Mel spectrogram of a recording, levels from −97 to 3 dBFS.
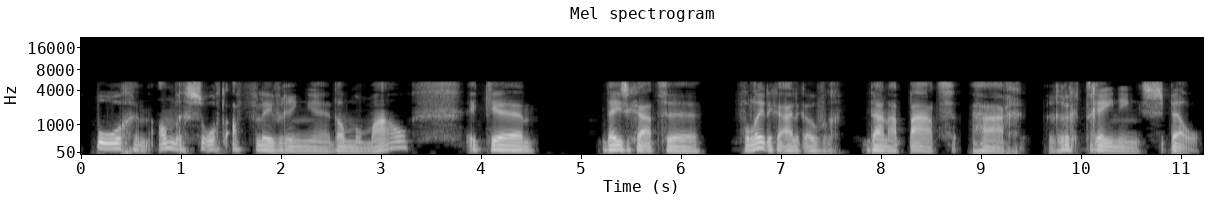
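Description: No technical faults can be heard anywhere in this speech recording.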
